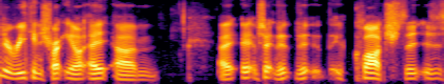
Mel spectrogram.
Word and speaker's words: Claunch: I'm sorry, the Claunch is how to pronounce the coach's name. Is that correct? Yeah. Claunch.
